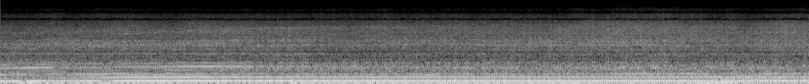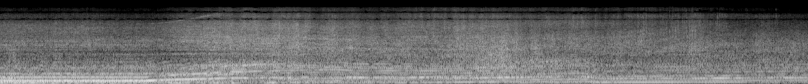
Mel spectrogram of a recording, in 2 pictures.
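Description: Turbocharged Toyota 4Runner and a second car on a drag strip. An engine is held at steady revs on the starting line, then launches about ten seconds in. The revs climb and drop back through several upshifts as the cars pull away down the track.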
